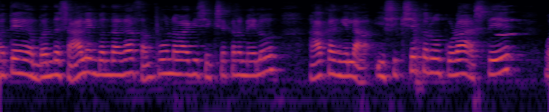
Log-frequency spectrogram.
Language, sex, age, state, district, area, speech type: Kannada, female, 60+, Karnataka, Mysore, rural, spontaneous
